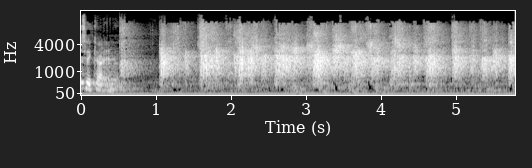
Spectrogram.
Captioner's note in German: Beifall BÜNDNIS 90/DIE GRÜNEN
